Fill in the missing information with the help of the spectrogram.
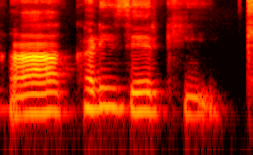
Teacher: पीछे से जुबान जो है वो ऊपर उठेगी जड़ उसकी तो फिर वो मोटा मोटा करेगी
